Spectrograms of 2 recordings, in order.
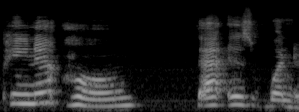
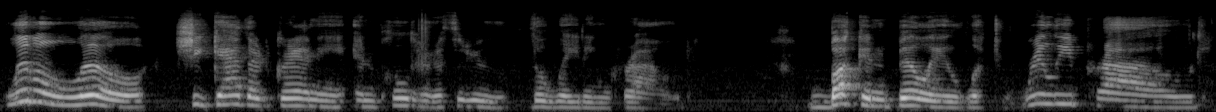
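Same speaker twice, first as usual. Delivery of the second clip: put-on lively storybook reading to children; picture book reading; 3 dB louder than usual. A narrator's reading. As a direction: read it like a bedtime story for little ones.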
